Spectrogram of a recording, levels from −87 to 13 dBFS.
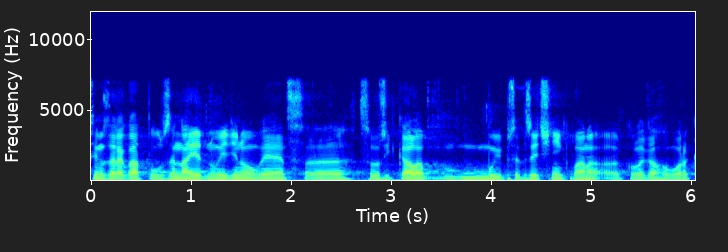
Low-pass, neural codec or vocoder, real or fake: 7.2 kHz; none; real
